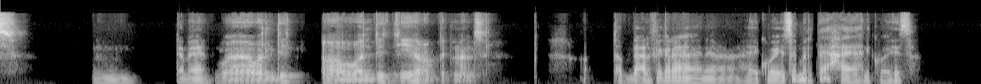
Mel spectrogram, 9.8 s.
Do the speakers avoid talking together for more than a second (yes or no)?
yes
